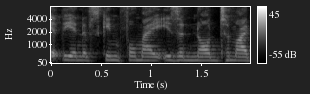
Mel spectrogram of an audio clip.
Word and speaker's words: Skin Forme: So just so you know, moving forward, it's pronounced Skin Forme.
